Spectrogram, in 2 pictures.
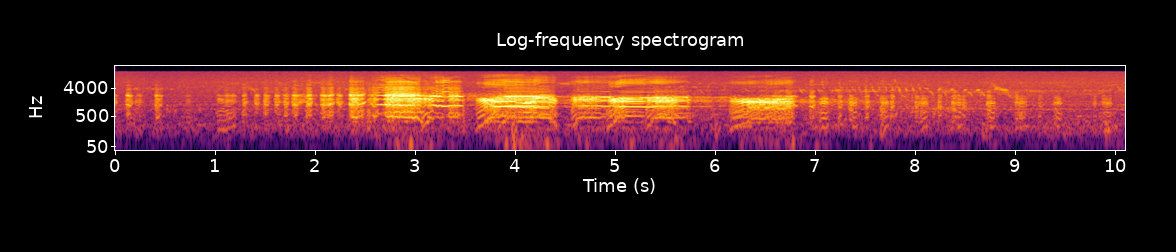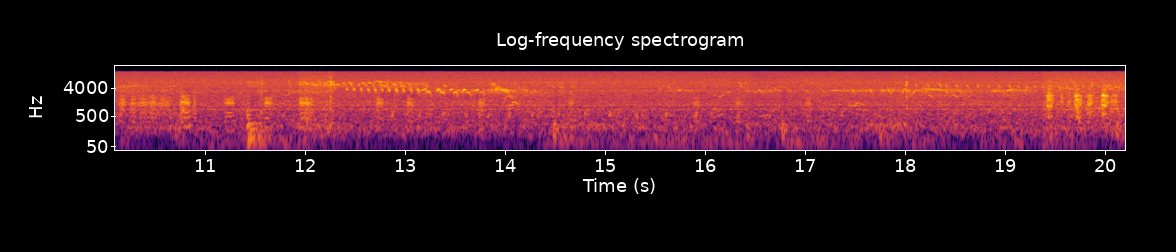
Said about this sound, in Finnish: Ja siellä sitten tuli kaksi vekkulinäköistä lintua, joilla on, tiesin, että niillä on vekkuliääniä. He esittivät sitten meikäläiselle tällaisen pienen äänellisen näytelmän.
